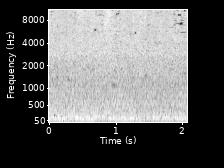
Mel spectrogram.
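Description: Steady background noise in the room, an even hiss with a low rumble underneath, with no clear event in it.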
